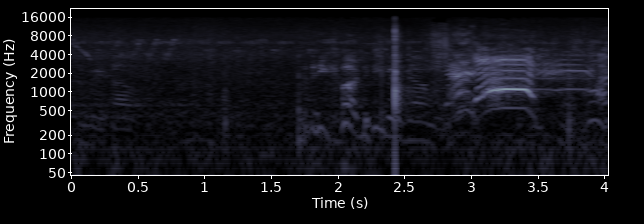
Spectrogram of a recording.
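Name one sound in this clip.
A cricket bat knocks a ball far off.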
